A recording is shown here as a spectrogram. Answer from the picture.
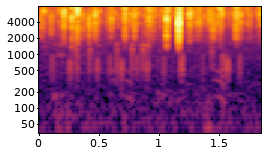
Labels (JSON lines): {"label": "biophony, pulse", "recorder": "SoundTrap 300"}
